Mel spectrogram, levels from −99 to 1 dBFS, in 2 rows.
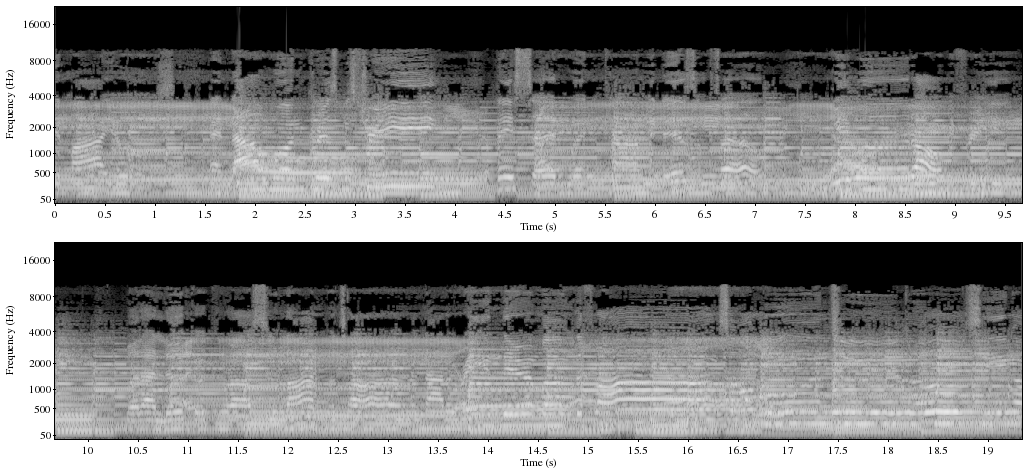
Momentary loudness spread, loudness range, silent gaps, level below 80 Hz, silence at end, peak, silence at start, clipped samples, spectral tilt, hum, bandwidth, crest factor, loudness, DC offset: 6 LU; 3 LU; none; -48 dBFS; 0 s; 0 dBFS; 0 s; under 0.1%; -5.5 dB/octave; none; 10 kHz; 16 dB; -15 LUFS; under 0.1%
